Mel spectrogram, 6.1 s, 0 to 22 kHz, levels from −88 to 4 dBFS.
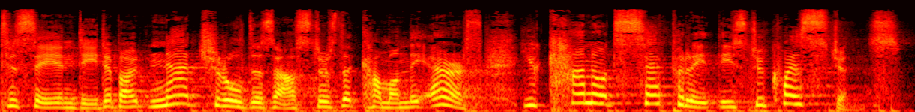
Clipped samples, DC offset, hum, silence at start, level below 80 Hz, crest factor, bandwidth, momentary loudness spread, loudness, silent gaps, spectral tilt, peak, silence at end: under 0.1%; under 0.1%; none; 0 s; -44 dBFS; 16 dB; 15.5 kHz; 7 LU; -22 LUFS; none; -4 dB/octave; -6 dBFS; 0.1 s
